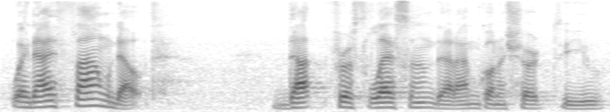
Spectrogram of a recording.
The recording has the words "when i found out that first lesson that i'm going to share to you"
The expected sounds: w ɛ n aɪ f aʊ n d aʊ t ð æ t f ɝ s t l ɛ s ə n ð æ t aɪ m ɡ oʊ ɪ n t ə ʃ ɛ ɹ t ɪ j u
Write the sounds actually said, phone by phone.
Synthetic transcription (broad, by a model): w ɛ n aɪ f aʊ n d aʊ t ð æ t f ɝ s t l ɛ s ə n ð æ t aɪ m ɡ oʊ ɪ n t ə ʃ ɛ ɹ t ɪ j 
